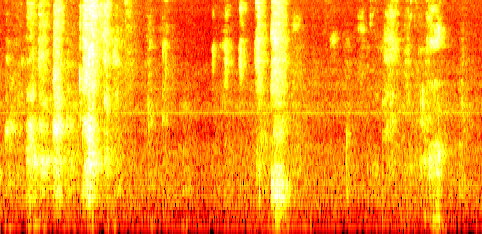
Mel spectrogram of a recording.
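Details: Golden Retriever puppy occupying its brother's bed and refusing to leave, giving short breathy snorts and rough grumbling bursts in uneven clusters, with quiet pauses between.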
